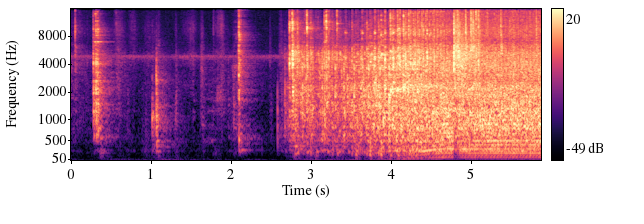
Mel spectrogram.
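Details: Abandoned Husqvarna lawn mower that wouldn't start because its air filter was badly clogged, run with the filter removed. A few sharp pull-starts, then it catches and settles into a steady, fast, even buzz; runs normally.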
